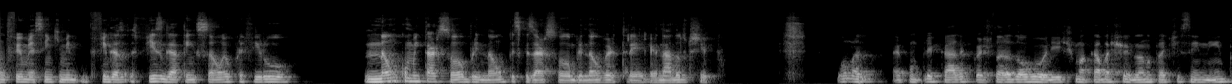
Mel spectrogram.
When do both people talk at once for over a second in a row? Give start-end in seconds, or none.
none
